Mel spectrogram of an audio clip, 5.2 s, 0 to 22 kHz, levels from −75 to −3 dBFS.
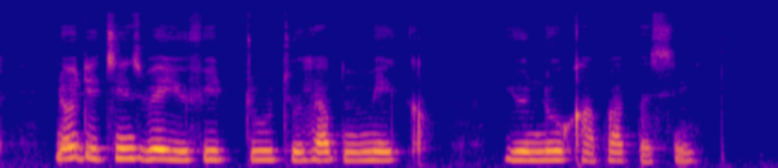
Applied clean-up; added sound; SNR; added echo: none; none; none; none.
